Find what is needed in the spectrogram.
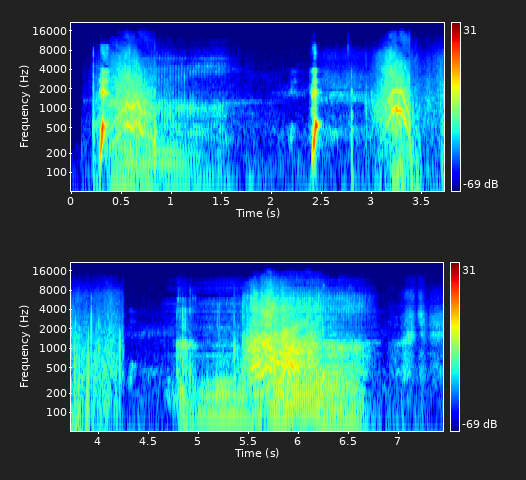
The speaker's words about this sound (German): Ich glaube, da war so ein Hicks beim Schluck auf und ein Schnarchen und so ein Reißverschluss.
